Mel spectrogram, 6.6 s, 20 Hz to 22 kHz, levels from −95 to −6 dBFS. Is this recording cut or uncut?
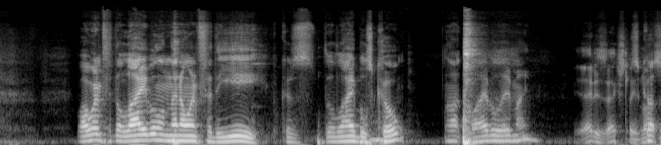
uncut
